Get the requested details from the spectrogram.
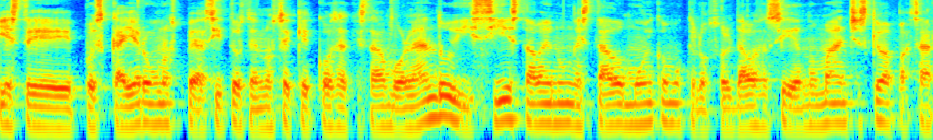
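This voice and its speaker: A man speaks very fast in a flat monotone at a medium pitch, barely pausing. The recording is very clean, with a silent background. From Guatemala. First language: Korean (speaking Spanish). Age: 20s. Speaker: YouTuber and entrepreneur. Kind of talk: casual chat.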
